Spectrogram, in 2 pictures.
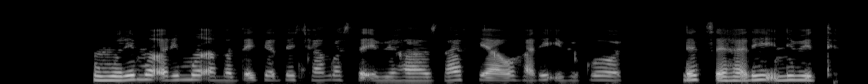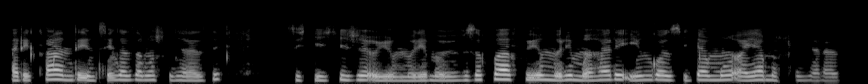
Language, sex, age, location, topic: Kinyarwanda, female, 18-24, Huye, agriculture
